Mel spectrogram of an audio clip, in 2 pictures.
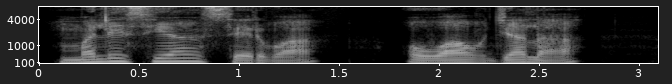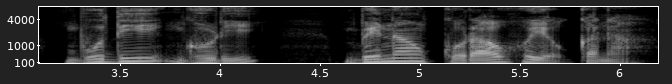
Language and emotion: Santali, neutral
